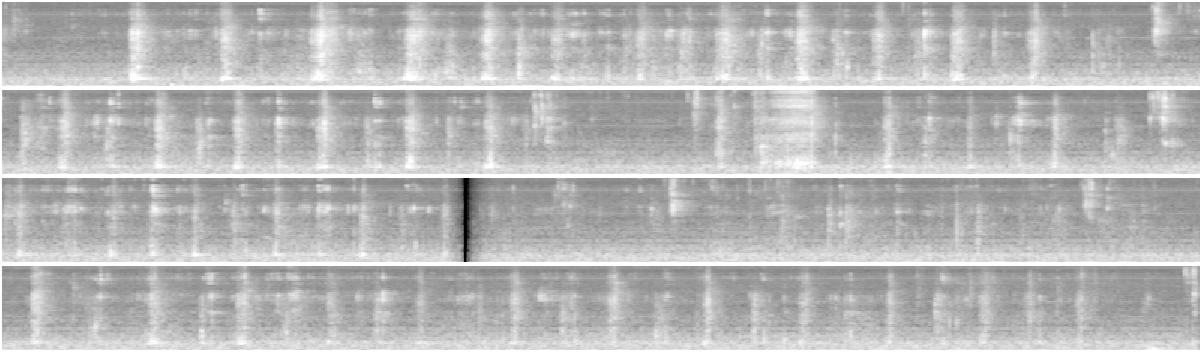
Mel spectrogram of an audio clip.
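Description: A person chewing mouthfuls of crunchy food: a steady run of crisp crunches and bites, busiest in the first dozen seconds, with a brief break in the sound a little past halfway.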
